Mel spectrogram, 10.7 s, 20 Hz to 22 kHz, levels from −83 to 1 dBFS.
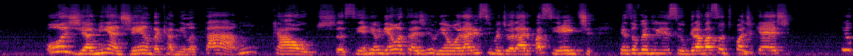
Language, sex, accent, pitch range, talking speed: Portuguese, female, Brazilian, 215-275 Hz, 150 wpm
